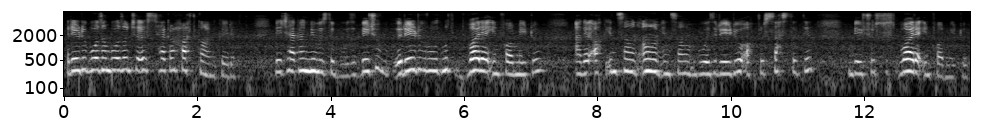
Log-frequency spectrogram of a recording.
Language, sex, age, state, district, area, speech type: Kashmiri, female, 45-60, Jammu and Kashmir, Srinagar, rural, spontaneous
